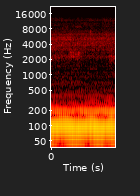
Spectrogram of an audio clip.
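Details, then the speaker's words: 2010 Toyota Yaris, 1.5 L four-cylinder, manual: deep, steady, smooth four-cylinder drone from the open exhaust, with the previous exhaust rattle gone. Normal idle, sounds healthy. "Sounds a lot better. It actually has some sound to it. It doesn't sound bad."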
